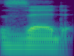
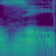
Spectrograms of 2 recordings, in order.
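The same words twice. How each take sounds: First: The letter is said the Australian way, zed. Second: The letter is said the American way, zee.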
